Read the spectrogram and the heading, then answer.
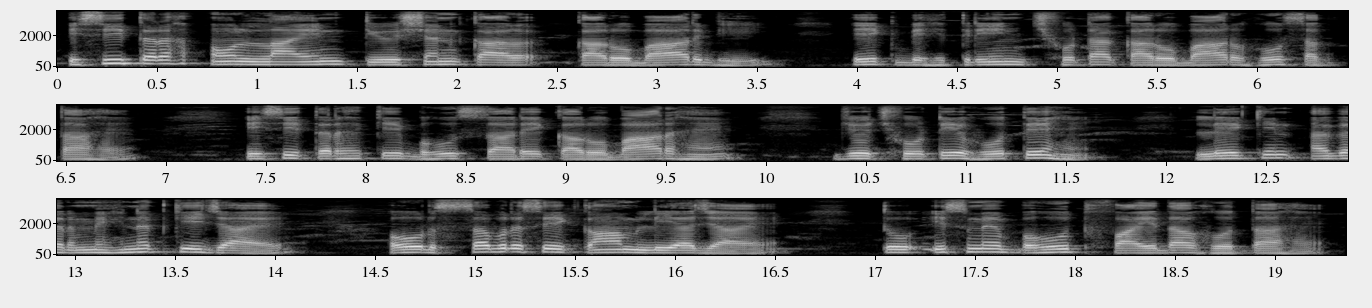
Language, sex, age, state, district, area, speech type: Urdu, male, 30-45, Bihar, Purnia, rural, spontaneous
